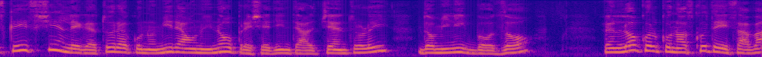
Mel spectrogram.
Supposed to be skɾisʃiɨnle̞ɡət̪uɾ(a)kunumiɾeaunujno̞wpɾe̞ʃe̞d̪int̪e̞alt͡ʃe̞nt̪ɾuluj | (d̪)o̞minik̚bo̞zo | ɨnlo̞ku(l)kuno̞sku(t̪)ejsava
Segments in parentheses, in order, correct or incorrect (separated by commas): incorrect, correct, correct, correct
